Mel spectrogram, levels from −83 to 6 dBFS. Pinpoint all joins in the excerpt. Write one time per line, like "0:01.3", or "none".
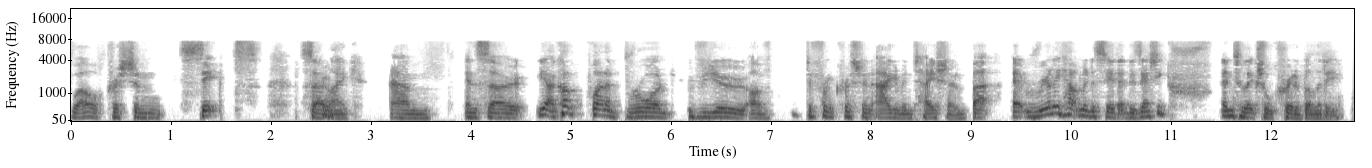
0:01.0
0:03.8
0:04.6
0:06.1
0:09.3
